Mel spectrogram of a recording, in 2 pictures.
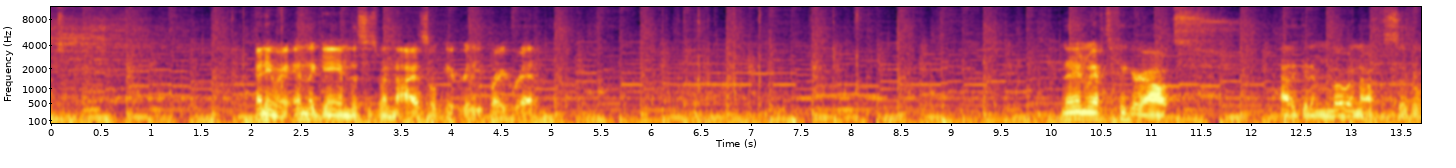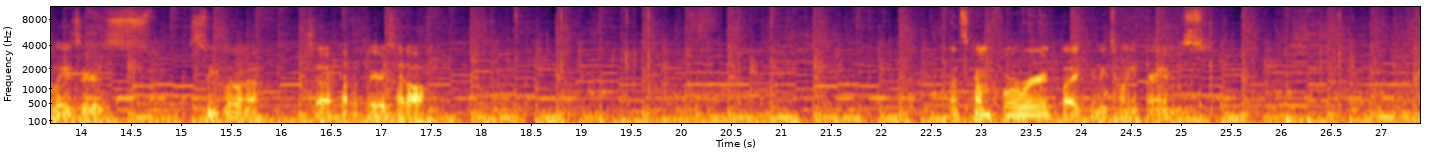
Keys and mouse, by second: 6.3 right click, 6.4 z, 7.0 z, 8.0 a, 18.3 a, 18.8 a, 19.5 a, 19.7 a, 20.6-23.3 Right, 23.5 Right, 23.6 Right, 25.1 KP_3, 26.5 a, 27.3 click.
